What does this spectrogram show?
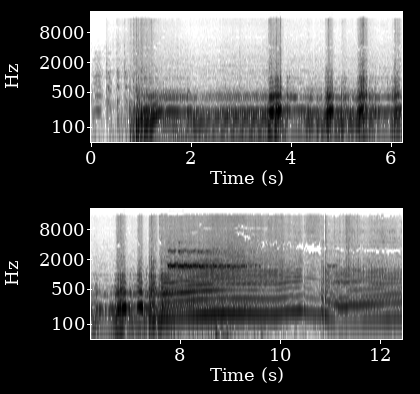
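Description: Ford Sierra saloon's engine starting about a second in and idling. The throttle is blipped about six times, then the car pulls away, its engine note rising through one gear change about ten seconds in.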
